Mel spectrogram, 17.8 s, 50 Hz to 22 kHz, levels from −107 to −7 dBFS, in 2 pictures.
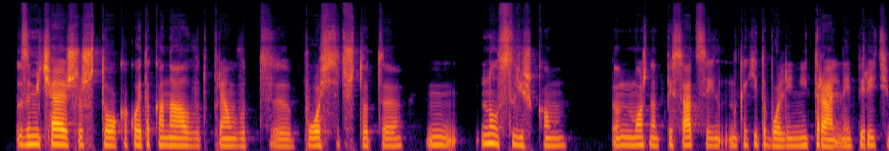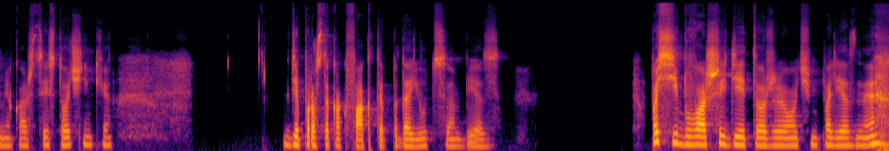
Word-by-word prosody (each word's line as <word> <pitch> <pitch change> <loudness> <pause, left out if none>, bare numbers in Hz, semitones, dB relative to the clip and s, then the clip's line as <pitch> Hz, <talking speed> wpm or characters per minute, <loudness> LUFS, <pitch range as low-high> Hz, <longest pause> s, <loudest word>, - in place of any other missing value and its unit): замечаешь, 180 -1 +6
что 170 -1 +2
какой-то 165 +2 -2
канал 160 -1 +2
вот 150 0 -12
прям 150 0 -3
вот, 150 0 -10 0.2
э, 145 -1 -6
постит 160 0 0
что-то, 155 0 -4 0.2
м, 175 +9 -5 0.2
ну, 200 0 +2
слишком, 160 -3 -3 0.4
можно 165 +1 -2
отписаться 165 +1 -1
и 155 0 -5
на - - -8
какие-то 175 +2 -7
более 150 -1 -2
нейтральные 150 -2 0
перейти, 160 +2 -6
мне 155 - -7
кажется, 155 +1 -7
источники 165 +1 -4 1.7
где 175 0 +1
просто 170 0 +2
как 150 -1 -4
факты 135 - +1
подаются 150 0 -4
без 145 0 -8 1.5
Спасибо, 220 -5 +6
ваши 175 +1 +9
идеи 175 0 +2
тоже 160 -1 -1
очень 160 +1 -4
полезные. 160 +1 0
160 Hz, 120 wpm, -30 LUFS, 155-170 Hz, 1.7 s, ваши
